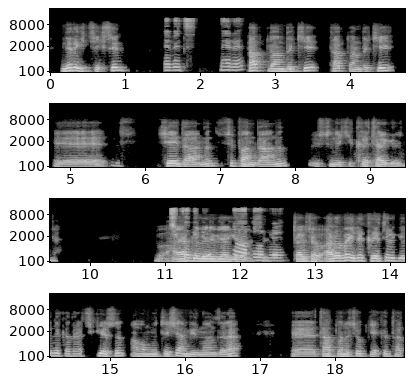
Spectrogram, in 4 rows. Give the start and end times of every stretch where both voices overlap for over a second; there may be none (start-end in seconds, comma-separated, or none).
11.0-12.6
